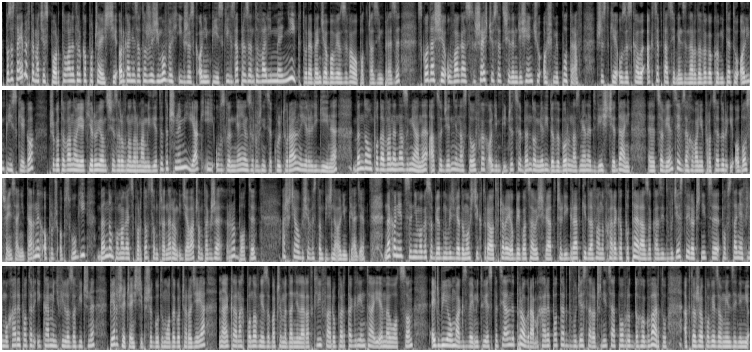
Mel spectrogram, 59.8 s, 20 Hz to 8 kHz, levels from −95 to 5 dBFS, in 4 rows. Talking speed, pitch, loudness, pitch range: 150 wpm, 175 Hz, -18 LUFS, 160-200 Hz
